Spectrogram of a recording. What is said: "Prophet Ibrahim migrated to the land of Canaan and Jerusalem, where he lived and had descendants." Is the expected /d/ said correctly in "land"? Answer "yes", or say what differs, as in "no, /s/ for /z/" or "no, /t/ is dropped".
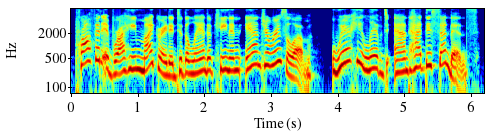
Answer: yes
